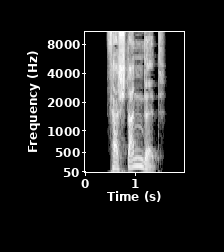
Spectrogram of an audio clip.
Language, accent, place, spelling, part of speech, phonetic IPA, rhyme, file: German, Germany, Berlin, verstandet, verb, [fɛɐ̯ˈʃtandət], -andət, De-verstandet.ogg
- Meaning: second-person plural preterite of verstehen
